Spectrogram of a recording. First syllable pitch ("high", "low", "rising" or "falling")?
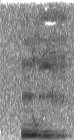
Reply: low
